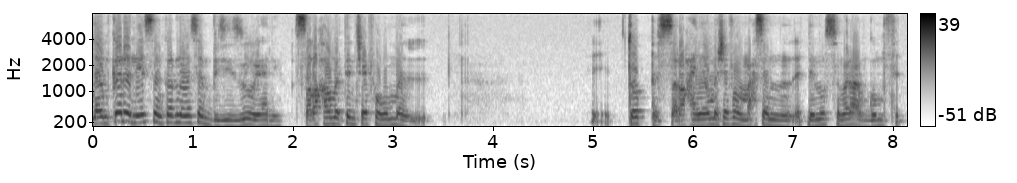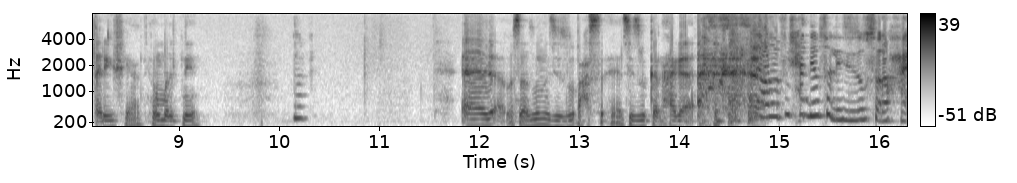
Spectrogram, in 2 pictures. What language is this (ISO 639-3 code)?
ara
